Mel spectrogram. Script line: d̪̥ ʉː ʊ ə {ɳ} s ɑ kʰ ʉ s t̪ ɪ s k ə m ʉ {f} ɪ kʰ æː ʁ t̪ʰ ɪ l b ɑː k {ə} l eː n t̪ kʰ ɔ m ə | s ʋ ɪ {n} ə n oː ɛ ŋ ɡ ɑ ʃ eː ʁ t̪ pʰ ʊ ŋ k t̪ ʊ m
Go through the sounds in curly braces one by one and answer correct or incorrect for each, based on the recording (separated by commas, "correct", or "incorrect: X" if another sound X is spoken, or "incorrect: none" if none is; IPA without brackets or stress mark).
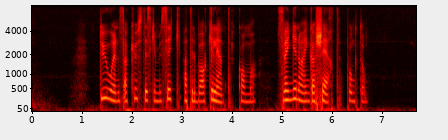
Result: incorrect: n, incorrect: s, correct, incorrect: ŋ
